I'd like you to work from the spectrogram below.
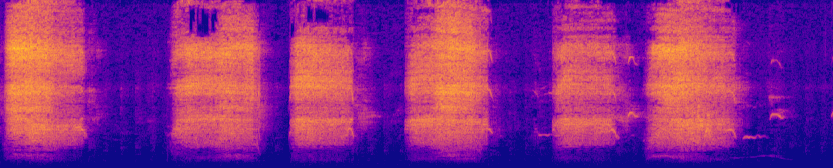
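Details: Common myna bringing worms and crickets to feed its chicks: harsh, breathy hissing bursts about one second long, six in eight seconds with short silent gaps between them.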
